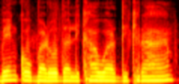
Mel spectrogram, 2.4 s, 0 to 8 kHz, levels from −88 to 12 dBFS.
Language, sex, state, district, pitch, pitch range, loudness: Hindi, male, Jharkhand, Ranchi, 145 Hz, 140-150 Hz, -12 LUFS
